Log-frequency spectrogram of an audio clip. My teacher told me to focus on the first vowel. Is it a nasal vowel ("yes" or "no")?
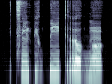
yes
